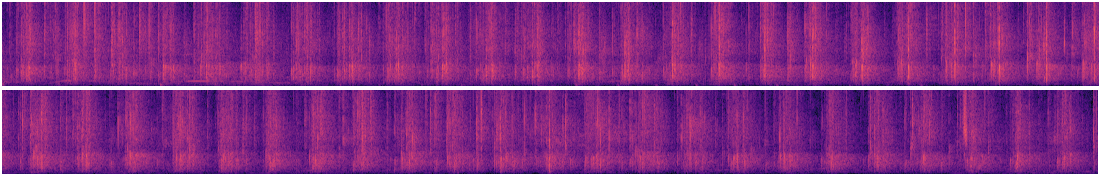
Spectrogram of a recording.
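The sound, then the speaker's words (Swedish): Sustained audience applause, many hands clapping in a dense, steady patter that holds at an even level for the whole stretch, with no voices standing out above it. “Ja, vi, vi fortsätter att applådera.”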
